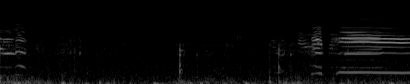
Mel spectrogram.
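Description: A young child's high voice close to the microphone: a few words right at the start, then about three seconds in a short vocal burst followed by a high, steady held call of under a second, the loudest sound here. In between it is fairly quiet, with a couple of faint clicks.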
